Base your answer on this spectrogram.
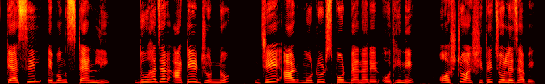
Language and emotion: Bengali, neutral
